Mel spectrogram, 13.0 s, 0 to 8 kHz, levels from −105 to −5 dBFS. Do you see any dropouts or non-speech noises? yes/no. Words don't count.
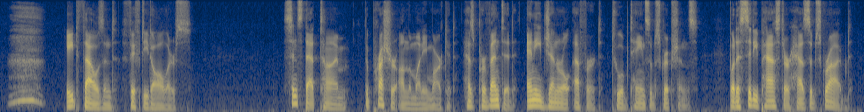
yes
